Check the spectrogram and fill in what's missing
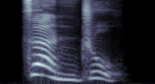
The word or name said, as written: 赞助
